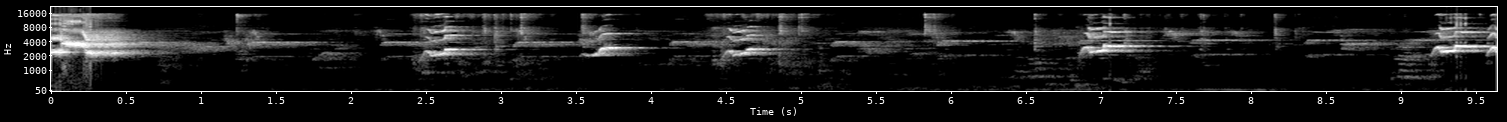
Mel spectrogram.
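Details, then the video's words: A Black-capped lory screaming nonstop: loud, harsh, high screeches about every one to two seconds, with softer scratchy chatter between them and a faint low hum behind. "Burung Nuri kepala Hitam Teriak gak henti"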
